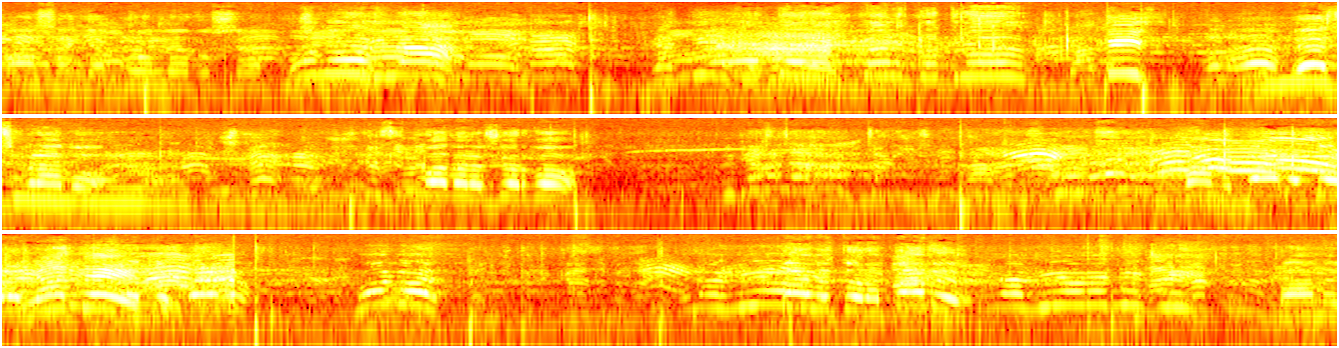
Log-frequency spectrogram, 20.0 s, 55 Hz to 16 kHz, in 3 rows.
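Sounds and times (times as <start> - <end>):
men shouting: 1.2 - 9.0, 10.4 - 14.6.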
